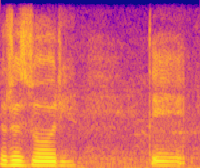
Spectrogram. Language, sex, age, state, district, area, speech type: Dogri, female, 18-30, Jammu and Kashmir, Udhampur, rural, spontaneous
